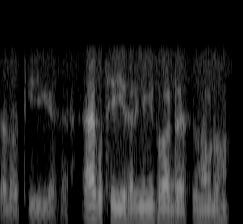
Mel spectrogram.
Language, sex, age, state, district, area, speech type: Dogri, male, 18-30, Jammu and Kashmir, Jammu, urban, conversation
